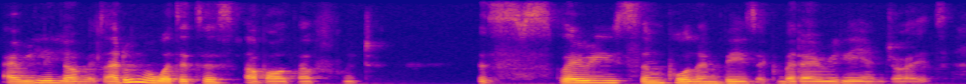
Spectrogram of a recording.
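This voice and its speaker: A woman with a Ghanaian accent and a notably low voice answers viewer questions to camera. She tells her stories calmly and steadily, in a relaxed vlog style. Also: moderate pace, gravelly, low-quality recording. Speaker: YouTuber. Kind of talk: casual get-to-know-me Q&A.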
